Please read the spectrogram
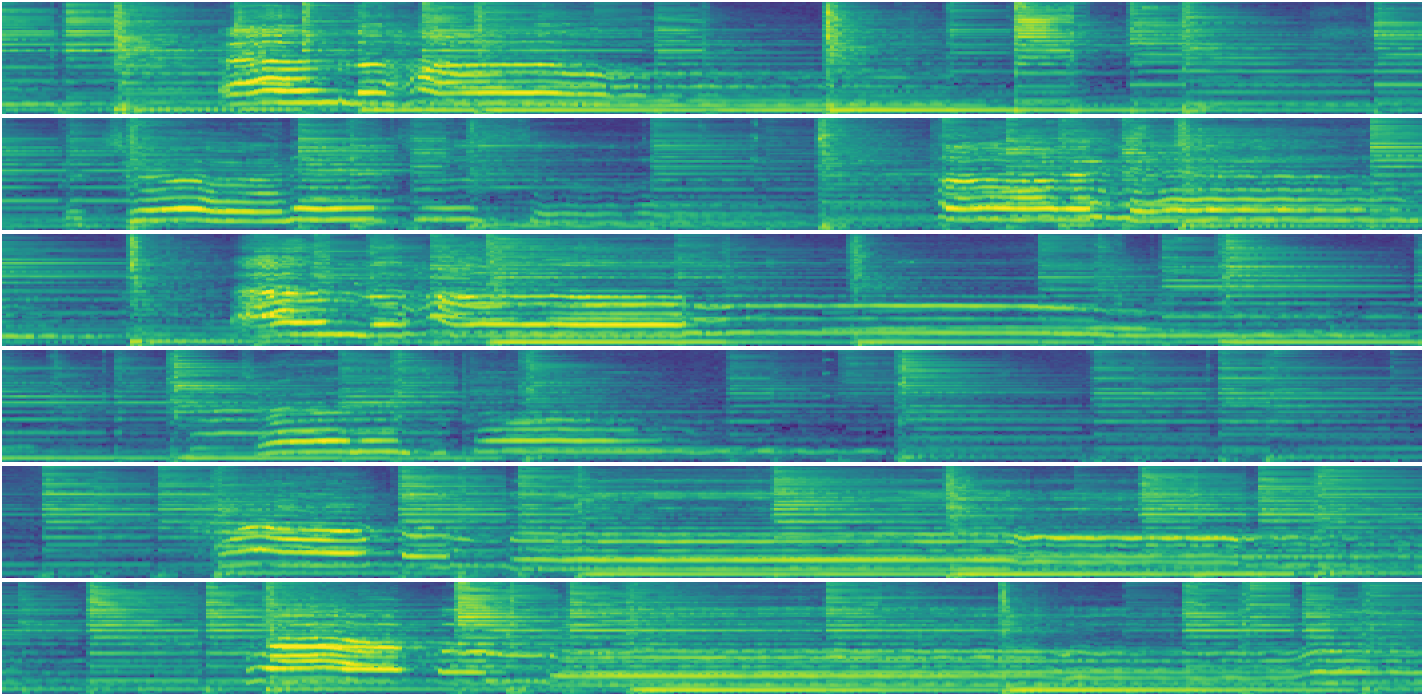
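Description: Live acoustic song: a woman singing a slow, sustained melody with vibrato while strumming an acoustic guitar, with a second woman's voice singing along.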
